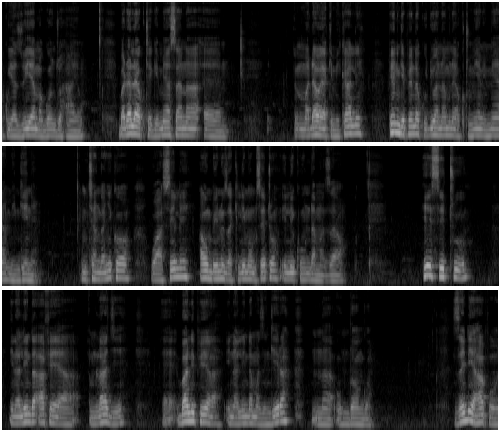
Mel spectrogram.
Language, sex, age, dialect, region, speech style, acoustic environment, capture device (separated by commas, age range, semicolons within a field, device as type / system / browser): Swahili, male, 25-34, Kenya - Mombasa, Kenya, relaxed, silence, desktop / Windows / Chrome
